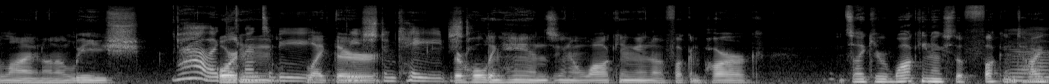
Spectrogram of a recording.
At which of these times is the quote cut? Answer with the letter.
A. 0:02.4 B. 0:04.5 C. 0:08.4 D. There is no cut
A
